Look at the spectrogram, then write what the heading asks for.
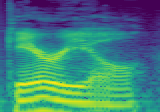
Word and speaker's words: gharial: a head that more resembled, I think it's pronounced gharial, than a crocodile.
